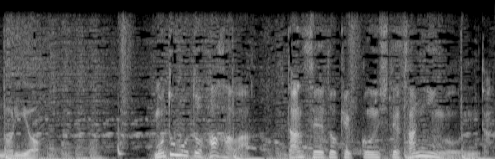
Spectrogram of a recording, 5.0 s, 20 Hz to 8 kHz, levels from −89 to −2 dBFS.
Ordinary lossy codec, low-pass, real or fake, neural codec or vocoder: none; 7.2 kHz; real; none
